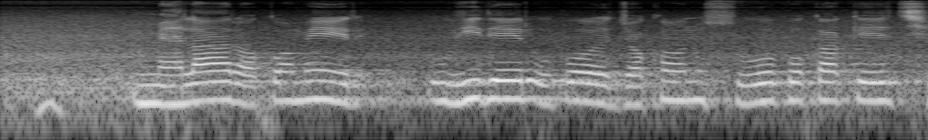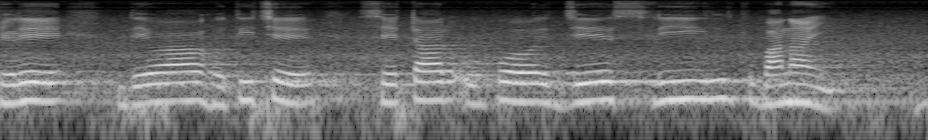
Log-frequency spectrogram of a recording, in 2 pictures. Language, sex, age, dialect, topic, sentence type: Bengali, male, 46-50, Western, agriculture, statement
